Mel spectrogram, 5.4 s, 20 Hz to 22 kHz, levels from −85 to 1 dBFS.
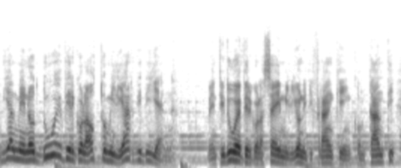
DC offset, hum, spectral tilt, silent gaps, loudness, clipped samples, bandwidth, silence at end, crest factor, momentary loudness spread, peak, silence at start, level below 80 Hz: under 0.1%; none; -7 dB/octave; none; -26 LUFS; under 0.1%; 9.8 kHz; 0 s; 16 dB; 12 LU; -10 dBFS; 0 s; -60 dBFS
